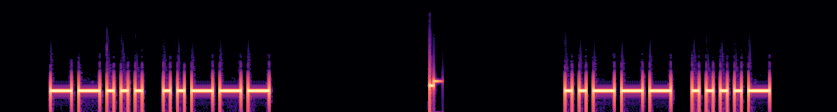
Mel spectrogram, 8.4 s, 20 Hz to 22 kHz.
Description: Morse code, heard as a keyed tone, about 17 wpm, 700 Hz. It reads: 72 24
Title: Common Cut Numbers - 2-Digit 17wpm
